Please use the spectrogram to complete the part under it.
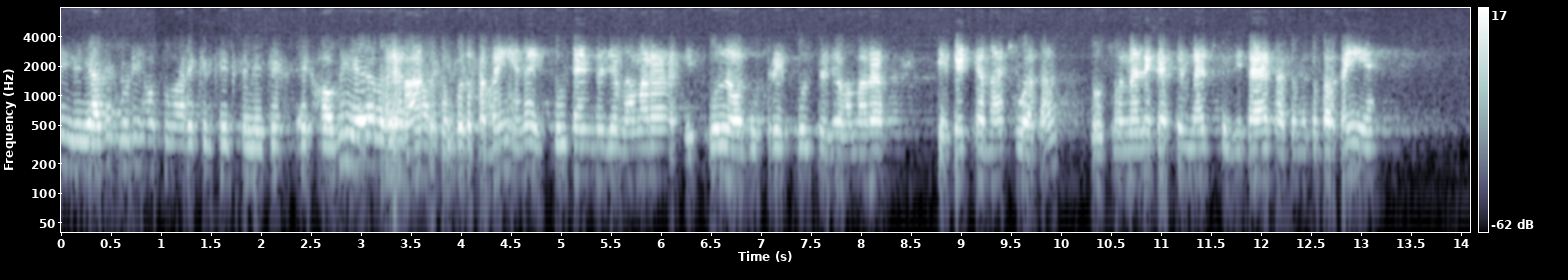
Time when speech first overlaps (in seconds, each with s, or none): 3.2 s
